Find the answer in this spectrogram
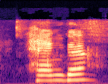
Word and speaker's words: hanger: So, uh, actually the first word is interesting for pronunciation because it's not the same as finger. Uh, the ng make one sound. So, how do you read those three words? Hanger all top.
